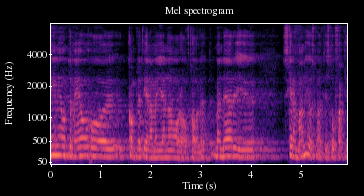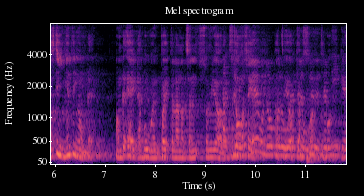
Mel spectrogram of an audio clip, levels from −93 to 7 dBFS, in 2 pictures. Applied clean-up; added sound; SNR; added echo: none; none; none; reverberation time 1.9 s.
